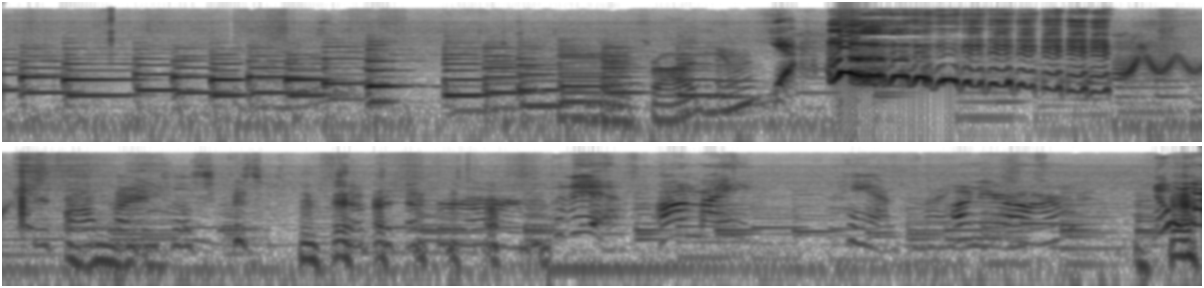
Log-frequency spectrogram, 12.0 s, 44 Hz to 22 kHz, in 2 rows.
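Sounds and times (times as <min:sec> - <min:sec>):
cartoon boing: 0:05.4 - 0:06.2.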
